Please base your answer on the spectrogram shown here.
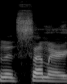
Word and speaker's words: Midsommar: My gravestone will say, it's pronounced Midsummer, you jackass.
